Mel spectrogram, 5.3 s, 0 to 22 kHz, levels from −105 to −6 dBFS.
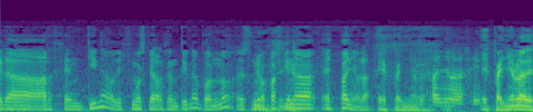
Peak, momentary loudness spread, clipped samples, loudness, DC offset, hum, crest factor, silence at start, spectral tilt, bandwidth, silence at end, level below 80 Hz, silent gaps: -10 dBFS; 6 LU; under 0.1%; -30 LUFS; under 0.1%; none; 20 dB; 0 s; -7 dB/octave; 8.8 kHz; 0 s; -52 dBFS; none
